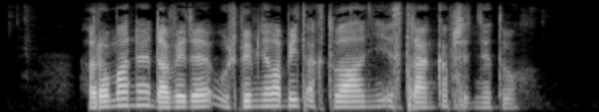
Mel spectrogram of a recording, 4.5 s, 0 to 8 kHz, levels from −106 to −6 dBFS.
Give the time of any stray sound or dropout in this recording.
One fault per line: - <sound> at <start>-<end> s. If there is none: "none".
none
